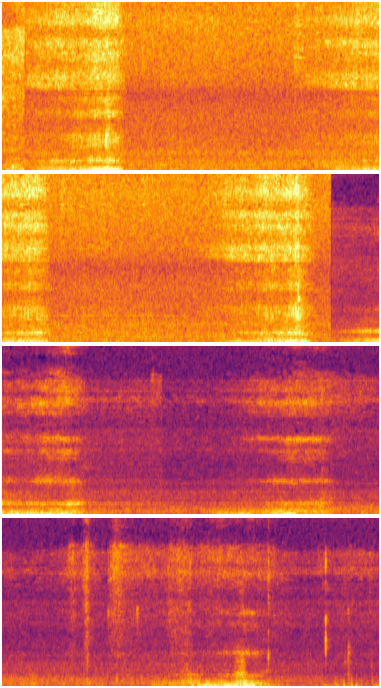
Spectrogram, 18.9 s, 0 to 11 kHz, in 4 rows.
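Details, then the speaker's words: Boyfriend's severe snoring before CPAP, sleep apnea on polysomnography at 70 apneas per hour: loud, rough snores at a steady sleep-breathing pace. "남자친구가 알고 보니까 코골이가 진짜 너무 심한 거예요. 어느 정도냐면요."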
